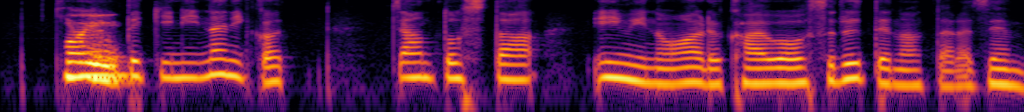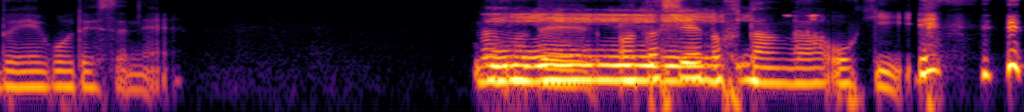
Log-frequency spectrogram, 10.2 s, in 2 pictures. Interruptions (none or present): present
